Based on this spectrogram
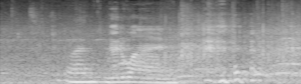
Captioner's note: laughs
